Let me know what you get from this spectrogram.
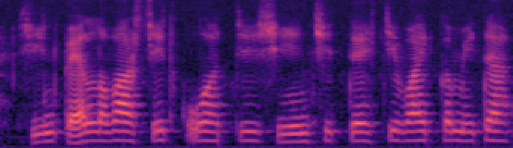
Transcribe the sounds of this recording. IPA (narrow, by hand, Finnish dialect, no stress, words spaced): siːnt pelːoʋɑːst sit kuotʲːiː siːnt sit tehtʲiː ʋɑikːɑ mitæ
